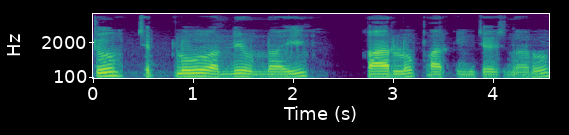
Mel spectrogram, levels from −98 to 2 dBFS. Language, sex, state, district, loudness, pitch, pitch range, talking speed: Telugu, male, Andhra Pradesh, Anantapur, -18 LUFS, 135 Hz, 120-145 Hz, 105 wpm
